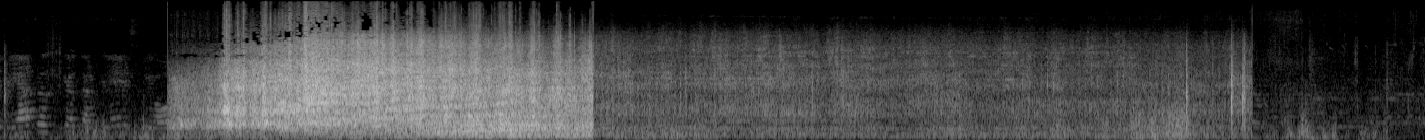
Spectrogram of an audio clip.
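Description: A loud aircraft roar for about four seconds that cuts off abruptly. Then a military transport helicopter flies by, its turbines and rotor running steadily and more quietly.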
